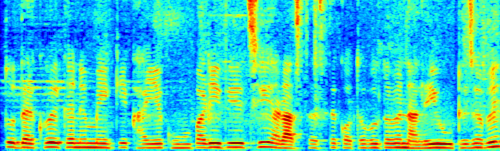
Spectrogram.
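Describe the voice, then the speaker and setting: Speaking quickly in a dark-toned, mid-range voice with flat delivery, a woman vlogs from her home kitchen while tidying and cooking. She talks chattily to her audience as she works and uses coaxing baby talk with a child.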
